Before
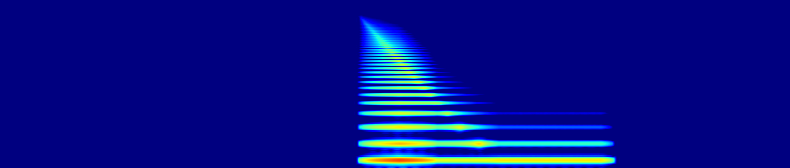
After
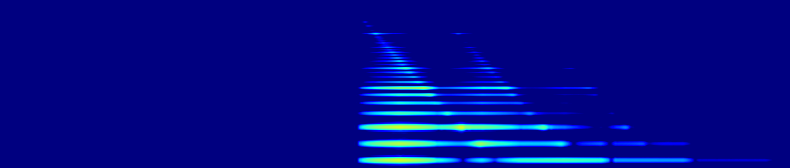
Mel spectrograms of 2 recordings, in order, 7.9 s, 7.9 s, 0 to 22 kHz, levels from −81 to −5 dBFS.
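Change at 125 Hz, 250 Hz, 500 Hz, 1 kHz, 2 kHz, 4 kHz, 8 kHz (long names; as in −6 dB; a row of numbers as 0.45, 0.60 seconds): can't be measured, −18.0 dB, −10.5 dB, −4.5 dB, −8.0 dB, −19.0 dB, −19.5 dB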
